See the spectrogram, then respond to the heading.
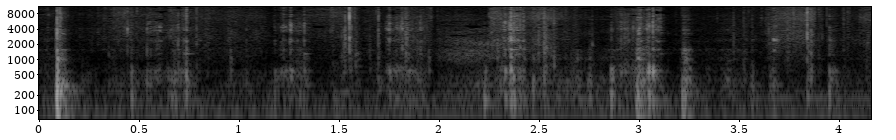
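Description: A hand holds a solid, crumbly plaster excavation block on a wooden board while a metal palette knife and pick scrape and chip at it. Short, crunchy scrapes and sharp chips come in irregular bursts, with a dry crumbling of debris between them.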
